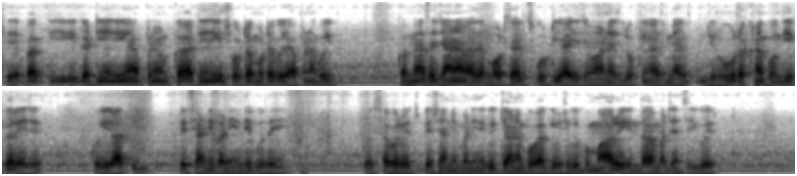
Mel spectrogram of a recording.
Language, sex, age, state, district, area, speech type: Dogri, male, 45-60, Jammu and Kashmir, Reasi, rural, spontaneous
